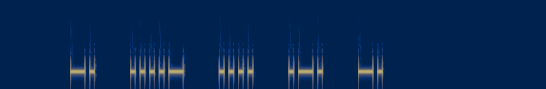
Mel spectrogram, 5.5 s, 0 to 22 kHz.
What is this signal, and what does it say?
Morse code, heard as a keyed tone, about 25 wpm, spaced as for 16 wpm, 700 Hz. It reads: N4HRN
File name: Lesson 15g - Number 5 - Call Signs 25wpm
